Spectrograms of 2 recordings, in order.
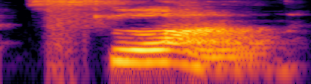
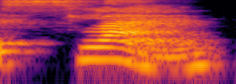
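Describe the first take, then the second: First: The vowel sounds like the 'u' in 'cup'. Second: The vowel sounds like the 'a' in 'cat'. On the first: The speaker calls it right. "you say slung with a U sound" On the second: The speaker calls it wrong. "you don't say slang in Dutch"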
